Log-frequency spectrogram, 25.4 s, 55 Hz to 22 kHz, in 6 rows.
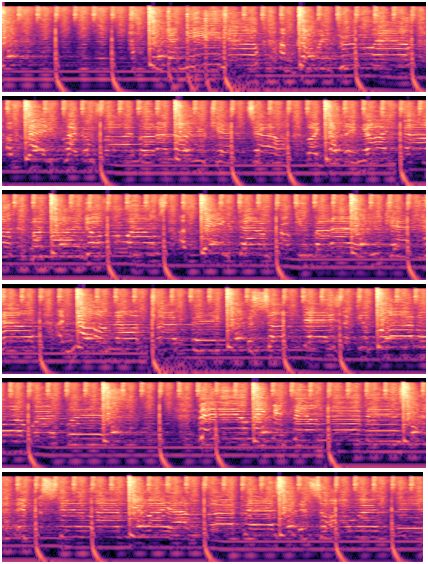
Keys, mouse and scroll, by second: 9.7 ctrl+z, 10.3 ctrl+z, 11.0 ctrl+z, 16.6 right click.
